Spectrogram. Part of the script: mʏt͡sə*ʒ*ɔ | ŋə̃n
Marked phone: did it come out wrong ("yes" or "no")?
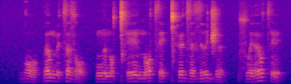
yes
